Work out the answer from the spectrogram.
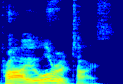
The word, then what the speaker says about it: prioritize: Ada O-nya langsung prioritize ya. Jadi ada ayo kayak gitu. Ayo ayo prayo kayak mau bilang ayo ayo ayo prior prioritize.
